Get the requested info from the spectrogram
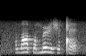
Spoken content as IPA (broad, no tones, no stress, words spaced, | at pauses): βɑpɔ mə˞ɭiʒə˞ǃɛ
